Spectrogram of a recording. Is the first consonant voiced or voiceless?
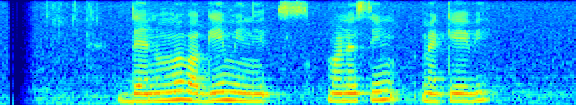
voiced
